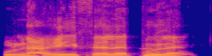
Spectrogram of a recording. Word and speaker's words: Marie-Philippe Poulin: I can't understand why they wouldn't have Marie-Philippe Poulin. Is that how you say her name? Yeah. Marie-Philippe Poulin.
